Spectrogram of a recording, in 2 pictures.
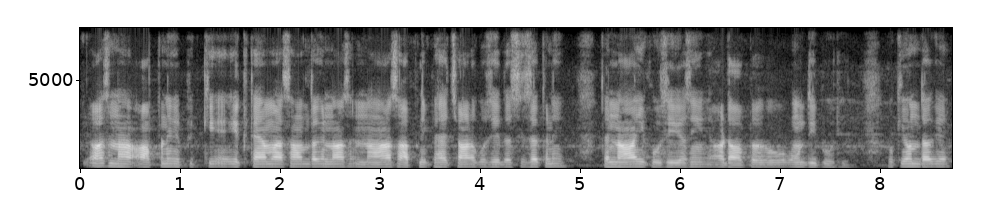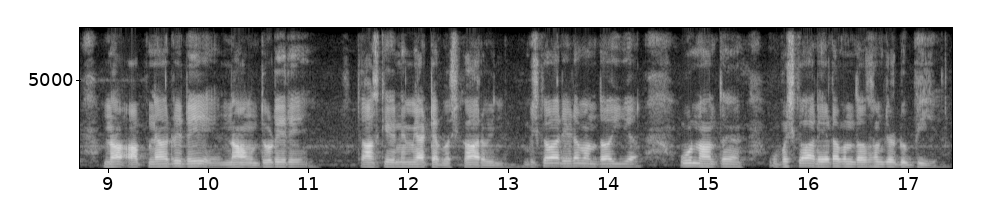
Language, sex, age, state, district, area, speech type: Dogri, male, 18-30, Jammu and Kashmir, Jammu, rural, spontaneous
